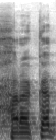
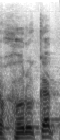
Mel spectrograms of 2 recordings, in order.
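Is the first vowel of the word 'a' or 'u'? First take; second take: a; u. First: The first vowel sounds like 'a'. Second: The first vowel sounds like 'u'. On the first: The speaker calls it right. "ये हरकत है" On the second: The speaker calls it wrong. "ये हुरकत नहीं"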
